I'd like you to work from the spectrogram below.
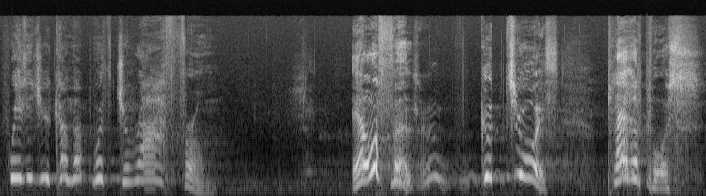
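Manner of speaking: high-pitched, playfully bemused voice; amused, surprised God. Acted. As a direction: act out an amused God reacting to odd animal names. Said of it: "really surprised and actually amused".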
